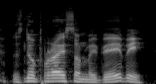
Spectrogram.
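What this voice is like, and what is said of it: Weak put-on Scottish accent. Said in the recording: “My Scottish accent's gonna get better as the episode goes on. ... It needs work.”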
